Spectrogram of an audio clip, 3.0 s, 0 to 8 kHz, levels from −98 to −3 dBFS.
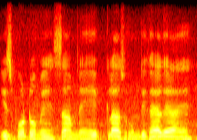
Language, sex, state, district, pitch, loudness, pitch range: Hindi, male, Uttar Pradesh, Shamli, 130 Hz, -18 LUFS, 125-135 Hz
